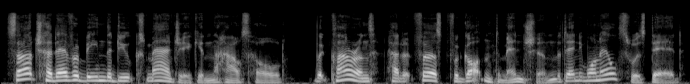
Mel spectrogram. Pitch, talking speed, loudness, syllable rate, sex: 140 Hz, 210 wpm, -19 LUFS, 5.8 syllables/s, male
